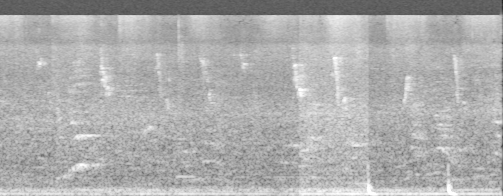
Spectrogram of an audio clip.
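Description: Small birds chirping now and then over a steady low outdoor rumble, with two deep thumps about a second apart near the end.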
